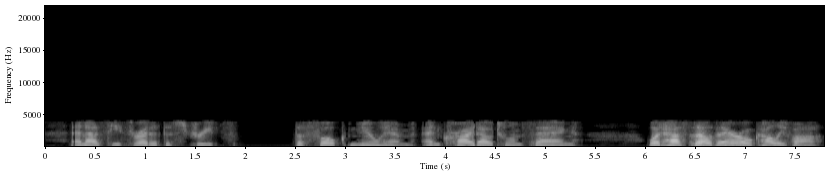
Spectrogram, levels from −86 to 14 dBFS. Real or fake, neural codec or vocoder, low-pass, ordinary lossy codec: real; none; 7.2 kHz; AAC, 16 kbps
